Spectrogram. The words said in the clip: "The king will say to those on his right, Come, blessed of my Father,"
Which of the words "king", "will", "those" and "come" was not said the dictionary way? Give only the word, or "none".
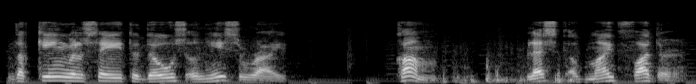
those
